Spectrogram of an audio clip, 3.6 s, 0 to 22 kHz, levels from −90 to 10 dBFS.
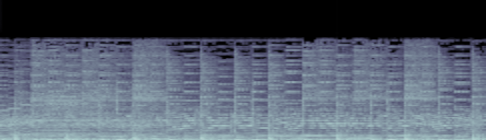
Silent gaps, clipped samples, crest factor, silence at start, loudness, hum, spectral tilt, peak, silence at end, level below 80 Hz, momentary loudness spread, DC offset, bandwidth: none; under 0.1%; 14 dB; 0 s; -13 LUFS; none; -3 dB/octave; 0 dBFS; 0 s; -24 dBFS; 1 LU; 2%; 16.5 kHz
